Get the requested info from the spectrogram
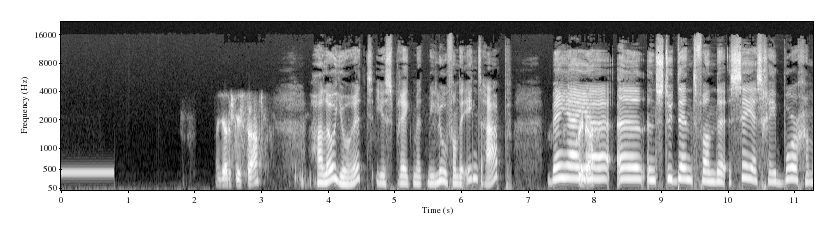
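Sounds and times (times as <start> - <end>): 
telephone ringing tone while placing a call: 0.0 - 0.8
speech: 2.3 - 11.2.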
